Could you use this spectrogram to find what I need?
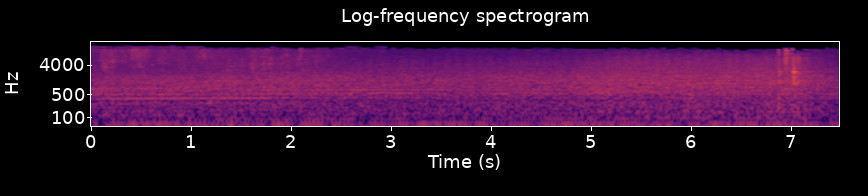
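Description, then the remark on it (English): Vacuum machinery in a phone booth-sized decontamination chamber, stage 2 of decontamination, roars steadily and loudly, a dense whooshing hum with faint mechanical rattling throughout and a brief sharper hiss near the end. No one speaks. “Stage 2, vacuum.”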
